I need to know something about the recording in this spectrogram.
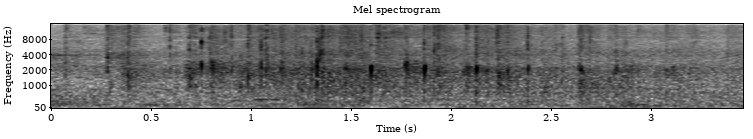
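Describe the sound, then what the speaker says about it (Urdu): Audience clapping at an evening programme, a moderate wash of applause with a few sharper claps standing out, heard alone without talk. "ان خوبصورت کام کرنے والوں کے لیے ایک زبردست تالیاں ہونی چاہیے"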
